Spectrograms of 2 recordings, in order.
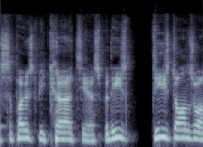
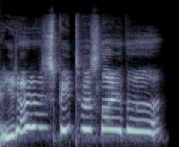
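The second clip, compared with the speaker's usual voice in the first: mock angry delivery, very high pitched. Retelling the offended reply of women who were told off: imitating angry women. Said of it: "they got so fucking angry".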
